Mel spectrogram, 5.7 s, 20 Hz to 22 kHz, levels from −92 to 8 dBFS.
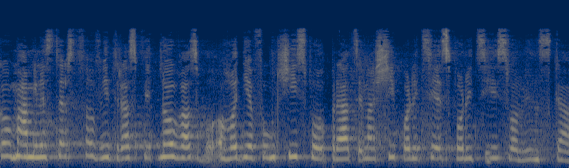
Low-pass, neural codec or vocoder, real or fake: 10.8 kHz; codec, 24 kHz, 0.9 kbps, WavTokenizer, medium speech release version 1; fake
